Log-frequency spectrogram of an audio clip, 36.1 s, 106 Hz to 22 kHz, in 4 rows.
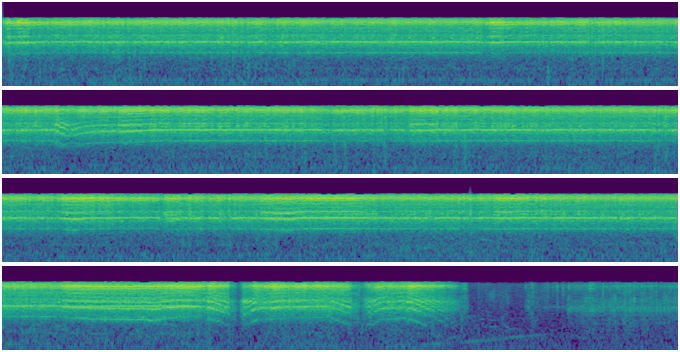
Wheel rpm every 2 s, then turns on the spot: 230, 230, 230, 230, 220, 210, 230, 230, 230, 230, 230, 230, 230, 230, 210, 160, 40, 10.
34-36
